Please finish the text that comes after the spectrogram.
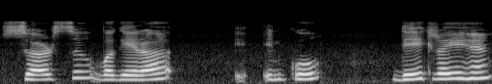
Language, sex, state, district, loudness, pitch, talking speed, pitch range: Hindi, female, Maharashtra, Mumbai Suburban, -12 LUFS, 240 Hz, 75 wpm, 225-275 Hz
